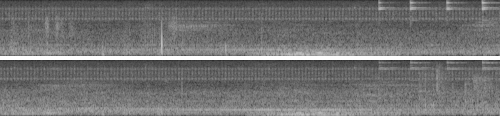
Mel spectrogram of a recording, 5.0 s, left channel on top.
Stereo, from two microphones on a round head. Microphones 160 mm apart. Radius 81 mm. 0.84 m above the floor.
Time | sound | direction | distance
2.5 | laughter | 15° left (ahead or behind) | 3 m
3.8 | tapping | 80° left | 0.7 m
